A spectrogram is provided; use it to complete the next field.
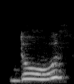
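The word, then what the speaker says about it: douze: so 11 is owns very good 12 is dues 13 trills 14 kators 15 can fifth now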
